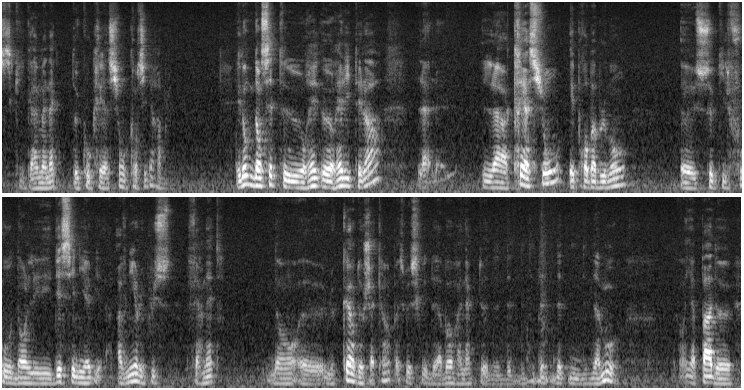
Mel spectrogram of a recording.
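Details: Adult man who stutters, saying it sometimes blocks him so that under strong emotion he cannot say the phrases he intends; stuttering.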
